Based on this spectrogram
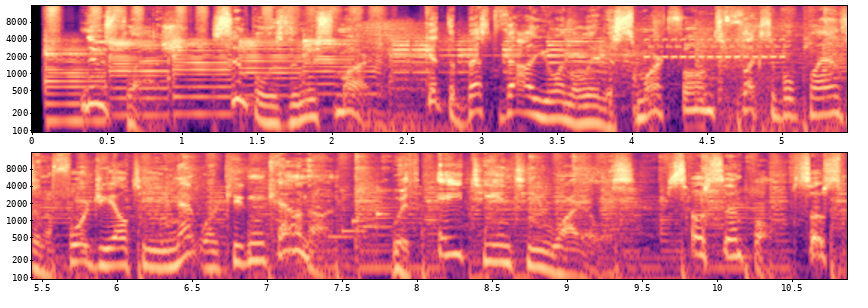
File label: Commercials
